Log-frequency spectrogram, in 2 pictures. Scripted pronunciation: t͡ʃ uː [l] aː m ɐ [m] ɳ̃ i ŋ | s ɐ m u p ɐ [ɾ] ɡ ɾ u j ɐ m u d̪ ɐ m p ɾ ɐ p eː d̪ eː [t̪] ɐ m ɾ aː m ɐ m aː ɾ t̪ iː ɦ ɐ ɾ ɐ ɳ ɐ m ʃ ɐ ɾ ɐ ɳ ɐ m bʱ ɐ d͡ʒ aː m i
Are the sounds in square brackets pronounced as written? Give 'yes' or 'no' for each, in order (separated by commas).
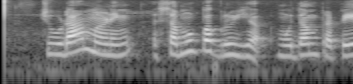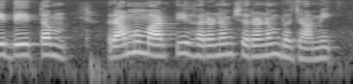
no, no, no, yes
